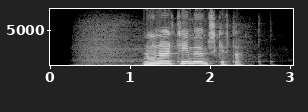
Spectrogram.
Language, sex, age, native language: Icelandic, female, 50-59, Icelandic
